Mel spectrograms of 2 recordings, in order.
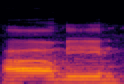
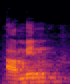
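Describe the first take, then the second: First: Both the first and second vowels are long. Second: Both the first and second vowels are short. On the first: Grant our prayer, O God. "kalau amin itu alifnya dibaca panjang, mimnya dibaca panjang" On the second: Safe. "Kalau dibaca pendek semua, alifnya dibaca pendek, mimnya dibaca pendek"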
